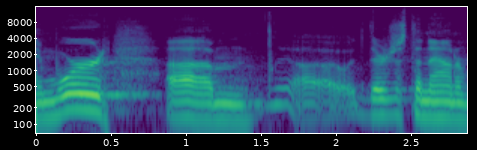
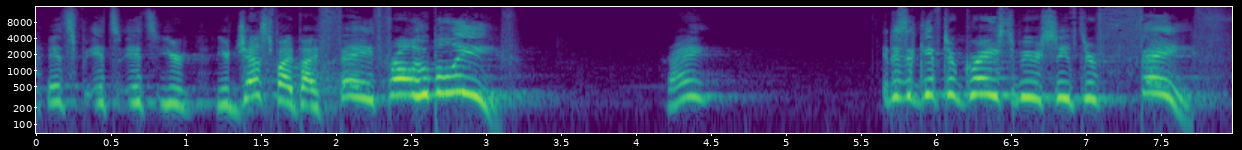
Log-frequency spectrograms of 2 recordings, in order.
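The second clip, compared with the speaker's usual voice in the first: much higher and louder, full preaching cry; impassioned preaching peak; 13 semitones higher, 6 dB louder than usual. Acted. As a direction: proclaim it at the top of your voice.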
